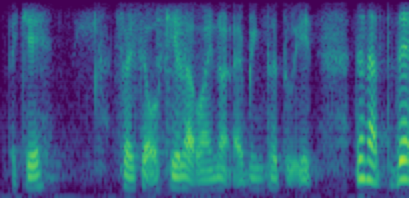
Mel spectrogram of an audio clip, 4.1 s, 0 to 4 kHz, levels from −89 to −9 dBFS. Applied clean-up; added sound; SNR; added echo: none; none; none; none.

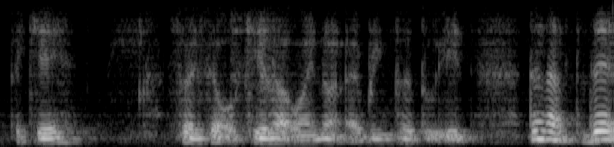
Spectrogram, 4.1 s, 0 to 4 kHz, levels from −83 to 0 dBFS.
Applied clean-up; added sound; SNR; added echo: none; none; none; reverberation time 0.4 s.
